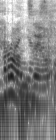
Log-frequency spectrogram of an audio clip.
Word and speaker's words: bronzeo: Qui si beve vino bianco bronzeo. Bronzeo. – C'è l'accento sulla O per bronzeo.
